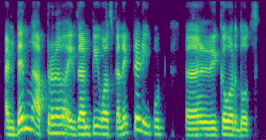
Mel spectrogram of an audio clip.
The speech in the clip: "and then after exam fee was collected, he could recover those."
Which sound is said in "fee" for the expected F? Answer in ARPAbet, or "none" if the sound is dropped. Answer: P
